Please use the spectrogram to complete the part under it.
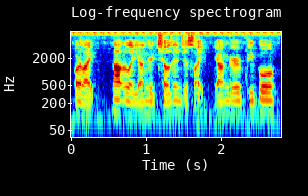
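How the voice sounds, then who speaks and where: A man's voice: fairly low pitch, level tone, fast talker. A young man telling a story casually, in a laid-back, matter-of-fact way. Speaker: interview guest. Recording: noisy, with clear background noise.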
